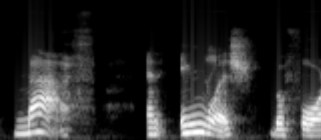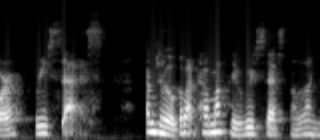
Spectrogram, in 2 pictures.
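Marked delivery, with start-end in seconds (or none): 0.1-4.2 very slow, stretched drill reading; slow, taut articulation. Shown as a demonstration. Teacher reminds learners to tense the mouth, slow exaggerated articulation. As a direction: draw each word out with a tensed mouth. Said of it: "căng miệng".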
